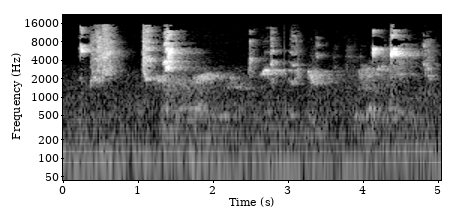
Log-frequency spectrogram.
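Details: Lovebird chattering (ngekek): scratchy high bursts and sharp chirps are interspersed with lower warbling rolls. The bursts come irregularly, with a louder shrill note near the end.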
